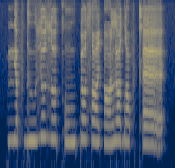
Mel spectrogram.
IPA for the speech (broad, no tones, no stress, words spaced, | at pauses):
mʲɑfdɯu̯zy zˤykʼou̯ ɓøsˤɑi̯ʔɑ̃ lɯdˤɑfkʼæ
